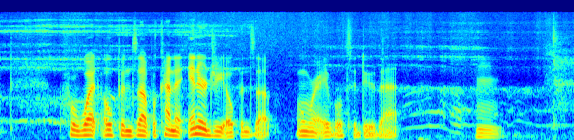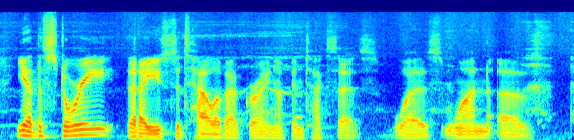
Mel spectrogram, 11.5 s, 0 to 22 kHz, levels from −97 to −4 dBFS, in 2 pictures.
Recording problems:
hiss; noticeable; throughout; 20 dB below the speech

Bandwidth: 15 kHz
